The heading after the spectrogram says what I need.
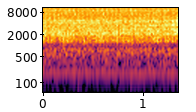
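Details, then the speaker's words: Mercedes SLK with 3.6 litre VVT engine, traction-control and stability service lights on, no check-engine light: steady idle with low hum and a strong constant buzz from under the hood; possibly power steering pump, source unknown. "Let's pop the hood and see if we can find out where that buzzing sound's coming from. So I'm not sure if you can hear that. Is that power steering? What type of pump makes that noise?"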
